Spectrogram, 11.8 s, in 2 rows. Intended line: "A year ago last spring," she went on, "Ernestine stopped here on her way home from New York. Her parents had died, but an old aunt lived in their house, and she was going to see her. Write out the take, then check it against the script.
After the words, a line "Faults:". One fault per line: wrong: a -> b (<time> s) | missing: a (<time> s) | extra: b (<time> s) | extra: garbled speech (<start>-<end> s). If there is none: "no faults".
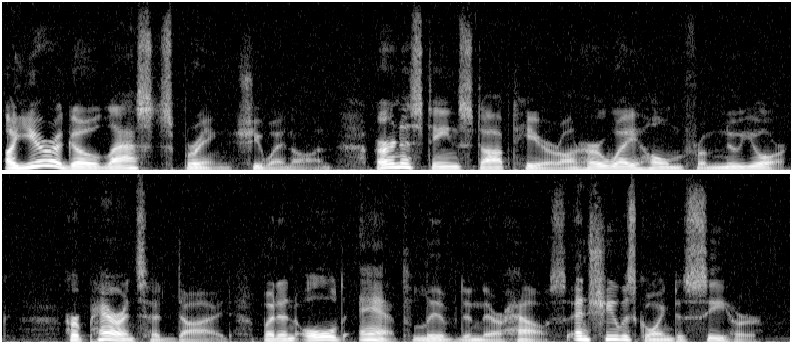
"A year ago last spring," she went on, "Ernestine stopped here on her way home from New York. Her parents had died, but an old aunt lived in their house, and she was going to see her.
Faults:
no faults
